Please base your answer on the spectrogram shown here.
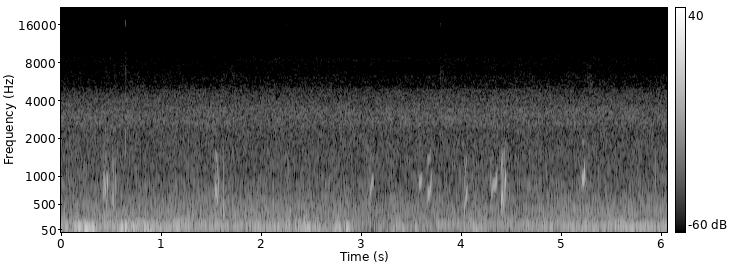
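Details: Female skinny guinea pig named Tomato, in a good mood while being stroked; a low, steady rumble under scattered short, soft squeaks and chirps, with rustling handling noise.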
